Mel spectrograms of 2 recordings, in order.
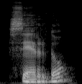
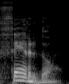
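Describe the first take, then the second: First: The c sounds like an s. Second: The c sounds like a th. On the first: "like an S" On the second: "or a Th"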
